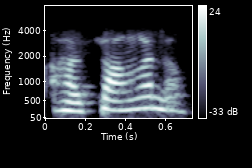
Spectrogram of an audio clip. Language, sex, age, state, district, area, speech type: Marathi, female, 18-30, Maharashtra, Pune, urban, conversation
